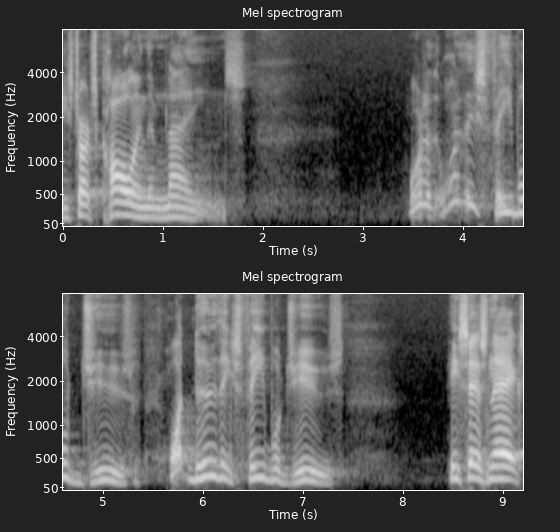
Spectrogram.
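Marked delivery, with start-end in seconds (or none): 3.4-7.4 soft, scornful, demeaning, sing-song mocking voice. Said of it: "He starts demeaning their character".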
